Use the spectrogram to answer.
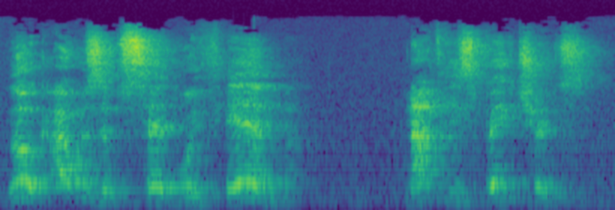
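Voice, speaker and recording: A man's voice: extremely high pitch, expressive, takes it slowly, a bit bright, full character voice. A man acting an earnest, anxious young police detective in a staged play reading. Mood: pleading. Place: small hall, staged reading before an audience. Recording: distant, echoey room with background hiss.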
